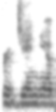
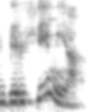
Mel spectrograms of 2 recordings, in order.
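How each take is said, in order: First: It is pronounced the English way. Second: It is pronounced the Spanish way. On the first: "we know it's Virginia" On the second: "If you wanted to sound really native"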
